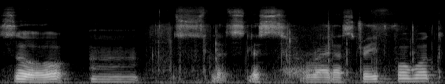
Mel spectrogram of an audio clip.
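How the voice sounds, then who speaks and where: A man with a Bengali accent speaks at a very slow pace and medium pitch. His pitch varies an ordinary amount, and background noise is noticeable. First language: Bangla. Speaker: English grammar teacher. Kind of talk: tutorial. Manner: halting, many fillers; casual.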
